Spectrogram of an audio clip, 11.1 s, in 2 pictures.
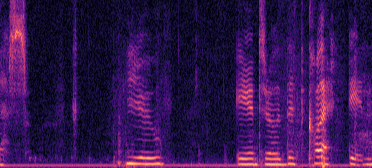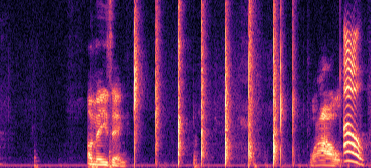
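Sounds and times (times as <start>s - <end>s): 
speech: 3.8s - 5.7s, 6.9s - 7.6s, 10.2s - 11.1s
hand claps: 7.6s - 10.2s.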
